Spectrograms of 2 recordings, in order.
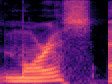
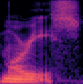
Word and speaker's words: Maurice: He is a British actor named Morris Evans. Spelling is the same, but the pronunciation is different. It's a British pronunciation of Morris instead of Maurice.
